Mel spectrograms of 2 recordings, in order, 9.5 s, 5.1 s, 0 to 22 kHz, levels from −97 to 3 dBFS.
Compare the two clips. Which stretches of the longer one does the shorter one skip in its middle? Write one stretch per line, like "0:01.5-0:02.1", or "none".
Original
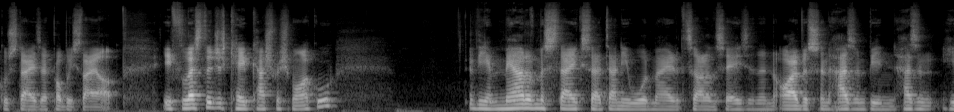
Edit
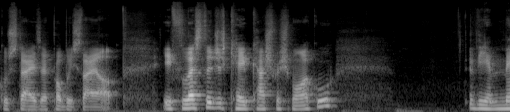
none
